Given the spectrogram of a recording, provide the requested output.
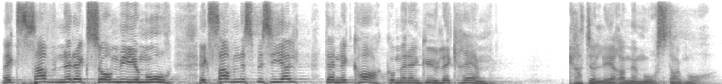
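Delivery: cheerful Norwegian son calling home; Norwegian phone call. Retold or imitated. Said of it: "I called Norway and said".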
